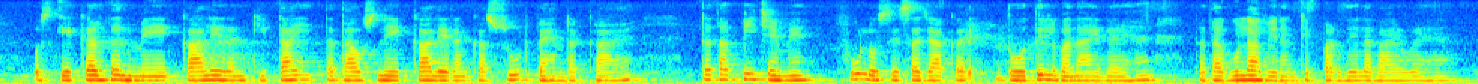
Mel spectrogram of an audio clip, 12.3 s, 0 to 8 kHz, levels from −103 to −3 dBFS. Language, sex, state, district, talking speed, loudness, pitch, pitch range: Hindi, male, Bihar, Lakhisarai, 185 wpm, -29 LUFS, 155 Hz, 150-165 Hz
